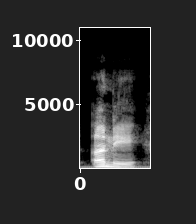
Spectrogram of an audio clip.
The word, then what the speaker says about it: ani: And in addition, the important glue word that we're talking about here, ani, is only pronounced ani in Barkly Sound dialects. In Central Northern dialects, it's pronounced in, glottal stop I-N, in.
